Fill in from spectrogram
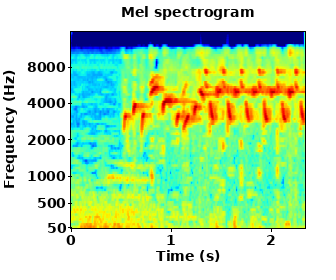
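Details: European goldfinch in clochette song: a short burst of quick, liquid, tinkling chirps, repeated rapidly and evenly for nearly two seconds.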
